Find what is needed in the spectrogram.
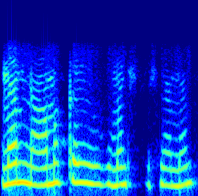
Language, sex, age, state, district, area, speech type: Tamil, female, 18-30, Tamil Nadu, Namakkal, rural, conversation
